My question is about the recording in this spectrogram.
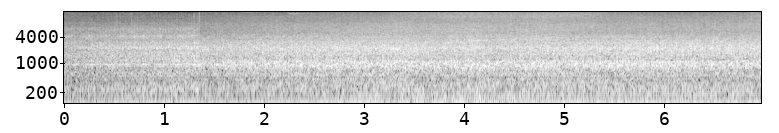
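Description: Fire trucks' diesel engines running at a steady idle, a heavy low drone that grows a little louder over the first few seconds.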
